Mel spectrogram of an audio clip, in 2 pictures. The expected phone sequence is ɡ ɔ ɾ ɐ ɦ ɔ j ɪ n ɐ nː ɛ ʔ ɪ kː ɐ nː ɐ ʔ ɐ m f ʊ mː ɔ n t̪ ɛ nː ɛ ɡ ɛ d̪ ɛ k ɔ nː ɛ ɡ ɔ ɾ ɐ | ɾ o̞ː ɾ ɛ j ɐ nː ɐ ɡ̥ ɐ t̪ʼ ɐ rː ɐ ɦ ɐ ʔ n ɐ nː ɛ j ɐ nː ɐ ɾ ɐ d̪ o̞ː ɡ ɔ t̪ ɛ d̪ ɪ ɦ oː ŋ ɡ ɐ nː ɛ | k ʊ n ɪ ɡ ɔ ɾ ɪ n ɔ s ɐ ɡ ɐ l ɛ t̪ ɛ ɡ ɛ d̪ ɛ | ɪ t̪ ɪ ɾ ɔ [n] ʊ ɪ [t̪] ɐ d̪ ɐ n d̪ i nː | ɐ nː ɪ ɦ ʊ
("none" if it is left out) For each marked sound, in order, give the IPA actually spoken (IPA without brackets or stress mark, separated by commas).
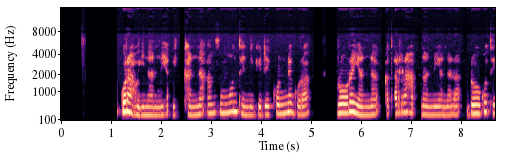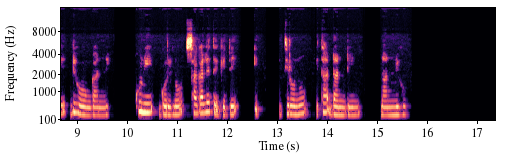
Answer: n, t̪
